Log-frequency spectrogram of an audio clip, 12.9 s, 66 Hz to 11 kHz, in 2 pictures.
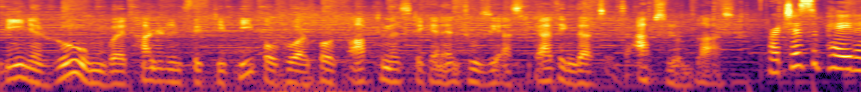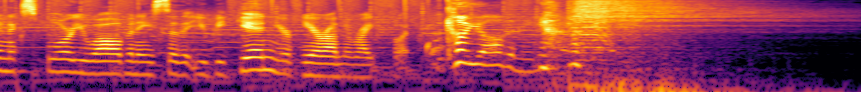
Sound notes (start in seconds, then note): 9.6 laughs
